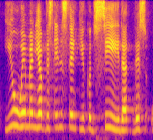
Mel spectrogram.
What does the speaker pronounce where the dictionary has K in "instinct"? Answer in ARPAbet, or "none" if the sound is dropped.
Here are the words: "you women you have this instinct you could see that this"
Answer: K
